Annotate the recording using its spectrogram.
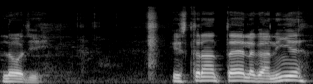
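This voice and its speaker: A man's voice: on the high side, animated, slow pace, a little mellow, soft background music. A man with a Punjabi-influenced Urdu accent, giving a casual hands-on herbal remedy demonstration and addressing viewers as brother. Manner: casual, keeps saying "lo ji" and "bhaijaan". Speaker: herbal medicine practitioner.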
